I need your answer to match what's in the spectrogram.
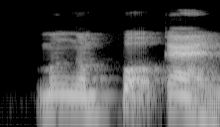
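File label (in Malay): "mengempukkan", Malay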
